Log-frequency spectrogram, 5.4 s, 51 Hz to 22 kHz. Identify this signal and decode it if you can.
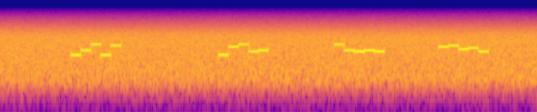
Five-tone selective call (CCIR), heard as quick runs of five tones, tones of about 100 ms, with radio hiss. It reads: 15019 18045 05454 89674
